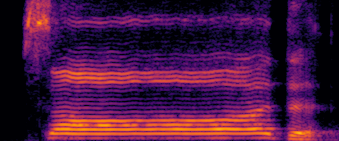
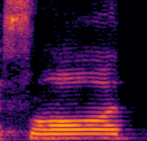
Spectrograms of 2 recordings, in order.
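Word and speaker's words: صاد: Harus besar kan karena dia kubra shod gitu. Jadi enggak boleh shad, enggak boleh ditelan sendiri. Ah, gitu.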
